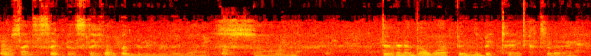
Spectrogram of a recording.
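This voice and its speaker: Woman at a fairly quick pace amid noticeable background noise. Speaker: vlogger, horse barn worker and fish keeper. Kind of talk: casual vlog narration.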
